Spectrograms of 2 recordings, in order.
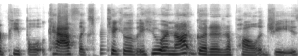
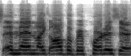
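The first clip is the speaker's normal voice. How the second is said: usual speaking voice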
